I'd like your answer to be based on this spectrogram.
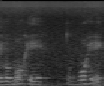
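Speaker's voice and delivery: very soft faint murmur fading almost to nothing.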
